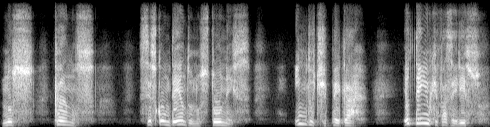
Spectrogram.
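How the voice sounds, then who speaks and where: Man doing a high, begging tunnel monster. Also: animated, slow pace, bright, forceful tone, heavily acted. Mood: desperate pleading. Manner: repeats itself obsessively, begging. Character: pleading, repetitive monster living in tunnels.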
